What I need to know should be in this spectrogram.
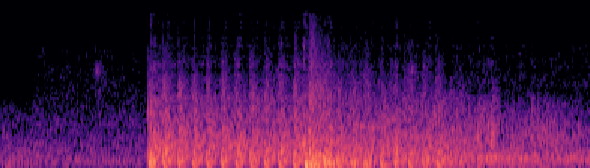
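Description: An assault rifle fires rapid bursts at close range.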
